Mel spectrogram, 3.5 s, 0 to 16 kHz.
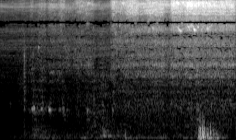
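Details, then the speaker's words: Air bleeding in a hiss from the cracked gas union at the pilot of a new Weil McLain CGa5 gas-fired hydronic boiler after gas was turned back on; steady sharp hiss purging trapped air from the gas line before lighting. "matter of fact i'm just gonna crack the union and get the air out"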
